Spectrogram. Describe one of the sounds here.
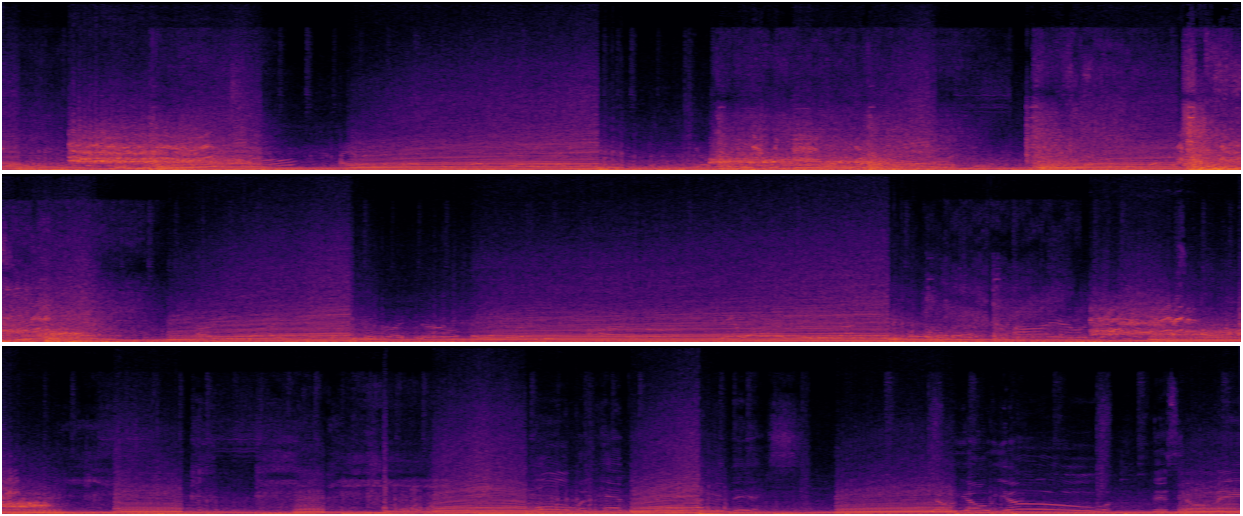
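A car engine revs and roars as it speeds along.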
